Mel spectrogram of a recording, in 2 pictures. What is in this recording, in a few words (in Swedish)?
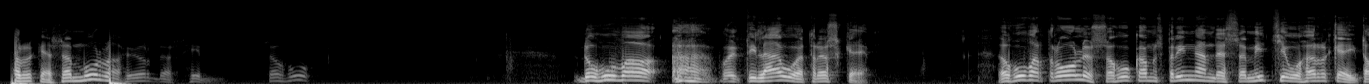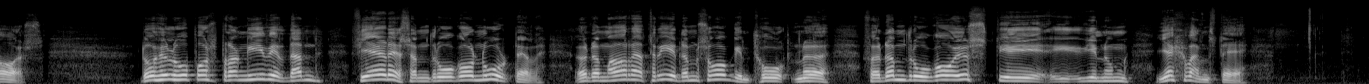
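Nås Dalarna, dialekter; Folkminnen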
